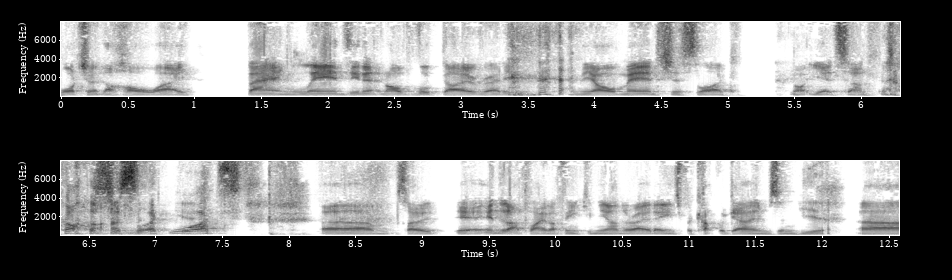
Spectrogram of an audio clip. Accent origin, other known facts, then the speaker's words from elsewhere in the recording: Maryborough, Victoria, Australia; also born or lived in Echuca, Victoria; my pop got sick when I was just a young bloke and we moved from Echuca then to Maryborough to be closer to him and try and help out the family there. So that's where I started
